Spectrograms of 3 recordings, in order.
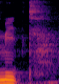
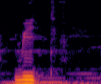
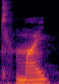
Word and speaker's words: myth: इसका स्पेलिंग होता है MYTH, मीट। अगर हम लोग इसका हिंदी में लिखने जाते हैं तो म बड़ा ई थ, मीट। इसका मतलब होता है भ्रम। अक्सर लोग इसे भी गलत प्रोनाउंस करते हैं, कहते हैं माइट, ये गलत है।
